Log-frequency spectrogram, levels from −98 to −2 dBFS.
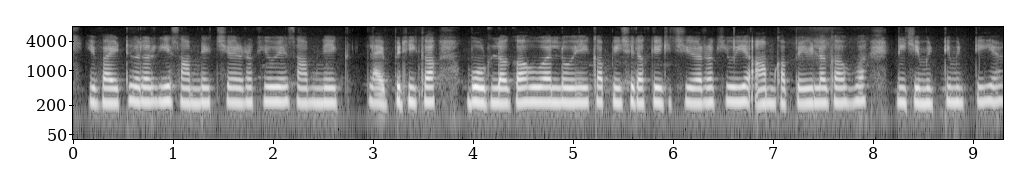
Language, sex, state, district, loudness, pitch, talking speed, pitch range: Hindi, female, Bihar, Saran, -17 LUFS, 230 Hz, 225 wpm, 225-235 Hz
